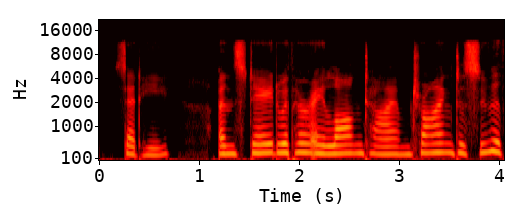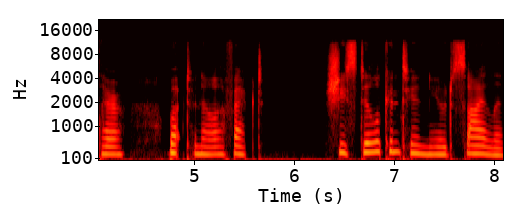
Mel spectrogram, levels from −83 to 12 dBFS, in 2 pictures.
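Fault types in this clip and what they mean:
Drift correction step: From 3.92 to 4.76 s, speech runs 5.65% fast and 95 cents high, then snaps back. Likely a clock-sync rate jump.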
